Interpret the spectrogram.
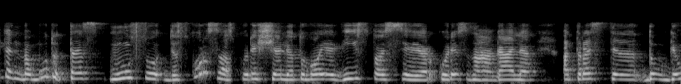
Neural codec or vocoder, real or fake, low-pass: vocoder, 44.1 kHz, 80 mel bands, Vocos; fake; 7.2 kHz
